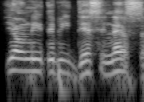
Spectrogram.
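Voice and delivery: usual speaking voice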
